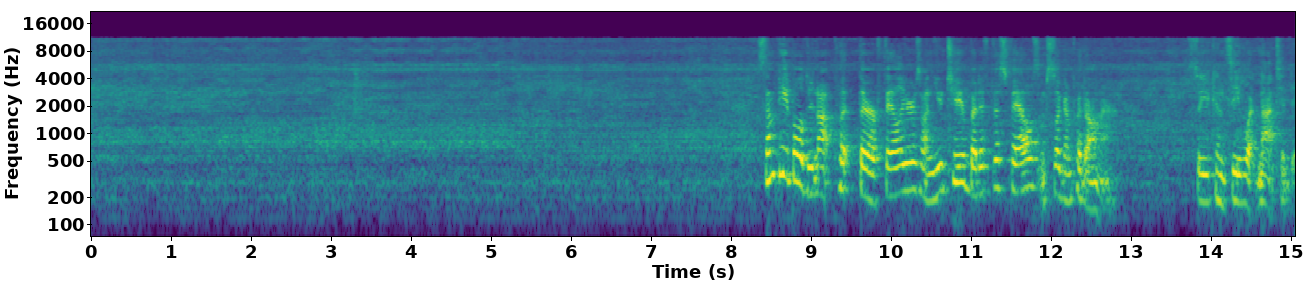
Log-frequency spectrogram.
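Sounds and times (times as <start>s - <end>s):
torch flame hissing: 0.0s - 15.0s.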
